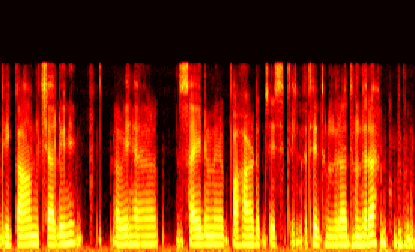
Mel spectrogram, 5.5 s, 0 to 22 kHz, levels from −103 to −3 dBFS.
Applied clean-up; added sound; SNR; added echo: neural diffusion model UNIVERSE++.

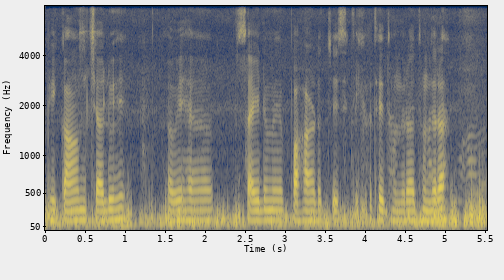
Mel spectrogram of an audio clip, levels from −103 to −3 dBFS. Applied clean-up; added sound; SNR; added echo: none; Tambourine; 17 dB; none.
